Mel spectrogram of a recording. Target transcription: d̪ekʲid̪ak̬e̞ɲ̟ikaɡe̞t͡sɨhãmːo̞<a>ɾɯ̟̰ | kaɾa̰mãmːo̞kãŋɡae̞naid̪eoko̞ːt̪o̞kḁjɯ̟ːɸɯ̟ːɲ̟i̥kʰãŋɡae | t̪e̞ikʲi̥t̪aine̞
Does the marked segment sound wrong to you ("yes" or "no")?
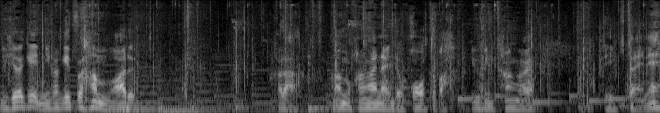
no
